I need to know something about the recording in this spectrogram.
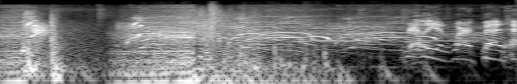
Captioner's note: screaming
